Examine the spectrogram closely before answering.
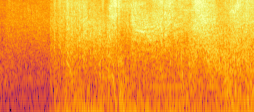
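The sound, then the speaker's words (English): Rockets strike a vehicle and it explodes: after a quieter opening, a sudden heavy boom swells into a loud, deep, sustained rumble that fills the rest of the stretch. “A guard on the wall fires rockets at the vehicle.”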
